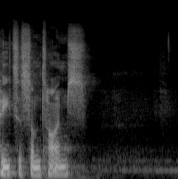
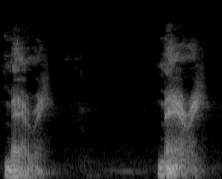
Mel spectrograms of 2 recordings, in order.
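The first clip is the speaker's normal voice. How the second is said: tender whisper; 4 semitones lower, 8 dB quieter than usual. Retold or imitated. Risen Jesus calls Mary.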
